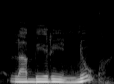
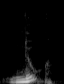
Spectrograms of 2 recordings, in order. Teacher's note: Okay, so section 2, Labirinu, and there's that glottal stop again. You hear me say nu, the little push at the end there. That's the glottal stop.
